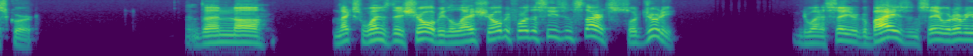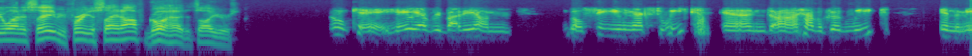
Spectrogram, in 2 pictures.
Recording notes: On the phone. In Stream Yard chat.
